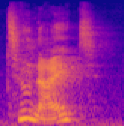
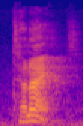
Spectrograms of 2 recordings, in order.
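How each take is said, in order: First: The first syllable has a full vowel. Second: The first syllable is reduced to a schwa. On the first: The speaker calls it wrong. "we usually don't say tonight" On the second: The speaker calls it right. "we say tonight. Ta"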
